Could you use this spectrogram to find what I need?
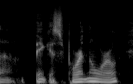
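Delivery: fast, hushed, half-whispered aside. Speaker in conversation adds an aside they fear may upset someone, half-whispered. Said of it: "I have to whisper that".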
